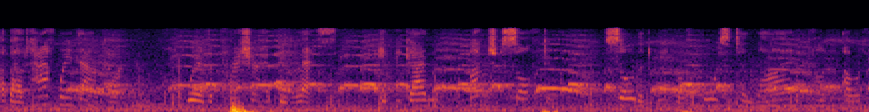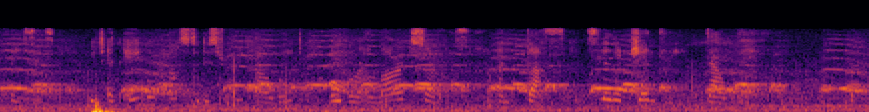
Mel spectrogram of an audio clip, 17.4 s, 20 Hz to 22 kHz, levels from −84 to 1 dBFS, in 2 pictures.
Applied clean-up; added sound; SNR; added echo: none; Bird; 4 dB; none.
